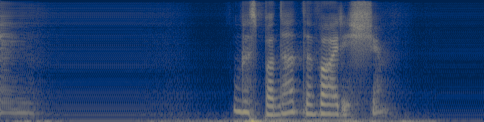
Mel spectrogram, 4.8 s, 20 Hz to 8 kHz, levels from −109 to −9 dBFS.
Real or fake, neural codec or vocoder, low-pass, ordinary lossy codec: fake; codec, 16 kHz, about 1 kbps, DyCAST, with the encoder's durations; none; none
